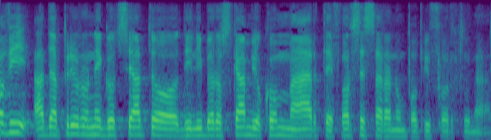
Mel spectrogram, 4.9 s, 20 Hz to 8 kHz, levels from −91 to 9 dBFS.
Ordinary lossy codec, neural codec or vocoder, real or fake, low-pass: none; none; real; 7.2 kHz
